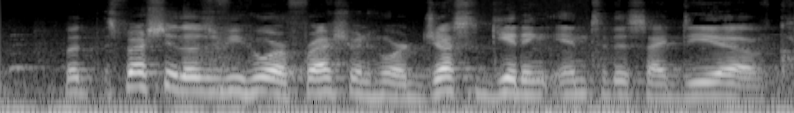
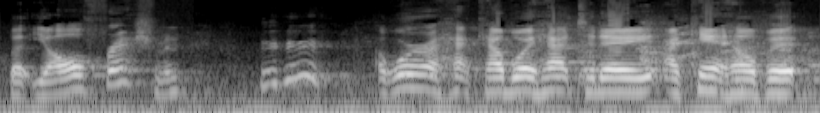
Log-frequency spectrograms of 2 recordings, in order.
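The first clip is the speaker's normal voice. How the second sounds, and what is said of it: Put-on Southern American accent. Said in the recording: “talk with a southern accent”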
